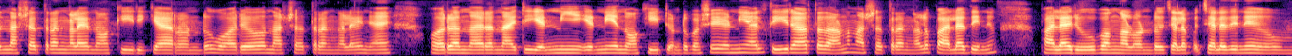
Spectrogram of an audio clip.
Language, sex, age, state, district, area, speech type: Malayalam, female, 60+, Kerala, Thiruvananthapuram, rural, spontaneous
